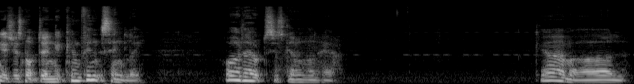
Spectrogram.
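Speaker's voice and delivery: normal talking voice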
